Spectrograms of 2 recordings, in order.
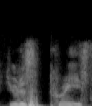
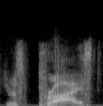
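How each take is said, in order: First: The last word ends softly, like 'priest'. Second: The last word ends harder, like 'priced'. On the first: The speaker calls it right. "it's actually Judas Priest... That doesn't sound hard enough" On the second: The speaker calls it wrong. "That's much harder"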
